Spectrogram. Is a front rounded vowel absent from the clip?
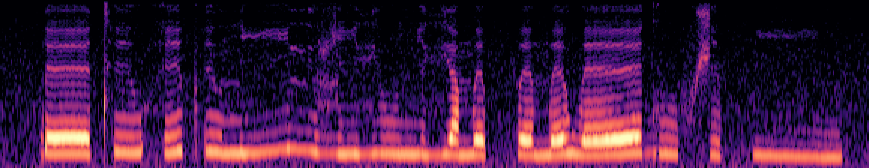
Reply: yes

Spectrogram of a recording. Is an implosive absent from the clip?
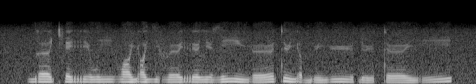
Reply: no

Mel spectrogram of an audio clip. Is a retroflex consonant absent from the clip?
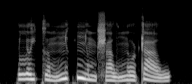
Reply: no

